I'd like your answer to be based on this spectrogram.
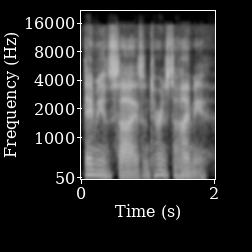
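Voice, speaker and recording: Low-voiced man narrating a script. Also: measured pace, a bit bright, no echo, studio quality. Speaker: narrator reading stage directions.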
